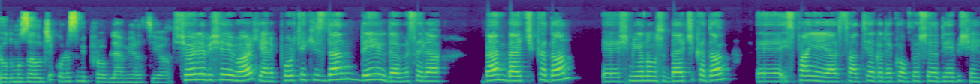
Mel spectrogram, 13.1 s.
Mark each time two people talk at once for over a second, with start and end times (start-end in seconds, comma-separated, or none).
none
